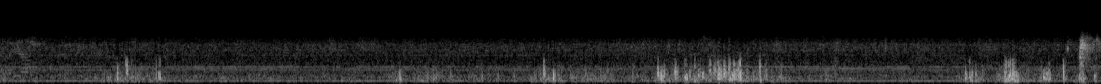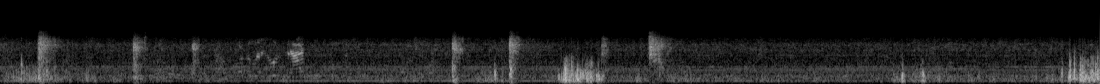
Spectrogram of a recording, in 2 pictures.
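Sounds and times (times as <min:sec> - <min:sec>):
train rumble and hum: 0:00.0 - 0:22.0
train knocks and clatter: 0:10.6 - 0:11.7, 0:12.3 - 0:13.2.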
